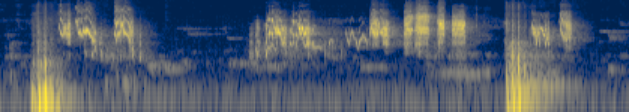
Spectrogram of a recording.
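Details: Chirping of a happy budgie: clusters of high, scratchy warbled chirps in several bursts, with two sharp low knocks, one near the start and one near the end.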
